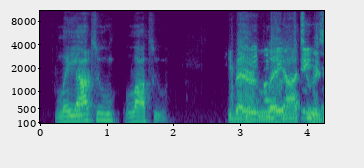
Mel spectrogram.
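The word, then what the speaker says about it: Laiatu Latu: talk about him Leu say it with me Leu latu Leu latu he better lay to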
